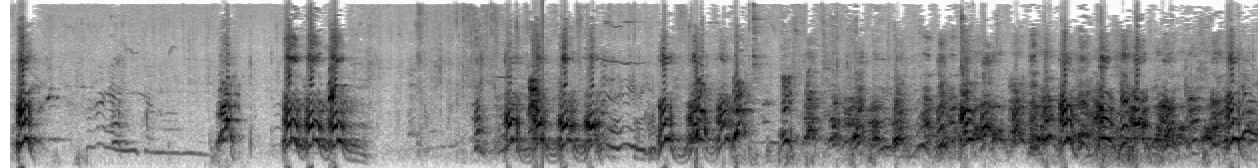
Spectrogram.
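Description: Dogs barking: a few separate barks and a falling whine at first, then from about five seconds in a continuous chorus of many puppies and dogs yipping and barking over one another.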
